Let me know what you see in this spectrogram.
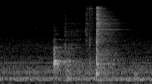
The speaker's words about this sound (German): Und dann? Dann stellen wir uns eine Pfanne auf.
